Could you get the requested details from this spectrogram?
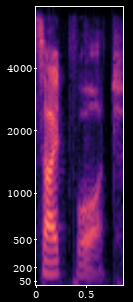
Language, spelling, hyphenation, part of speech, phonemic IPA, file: German, Zeitwort, Zeit‧wort, noun, /ˈt͡saɪ̯tˌvɔʁt/, De-Zeitwort.ogg
- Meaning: verb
